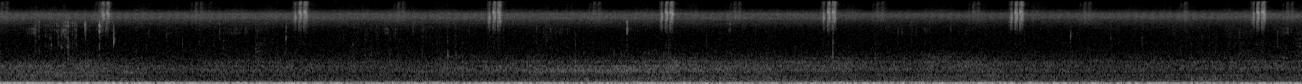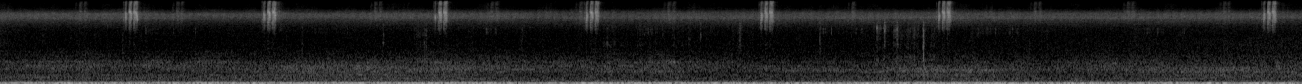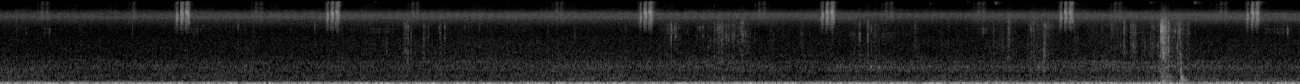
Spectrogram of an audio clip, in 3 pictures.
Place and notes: Someone is quite active and undisturbed around the mics, some high pitched squeaks can be heard at minute 1 - I have no ID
